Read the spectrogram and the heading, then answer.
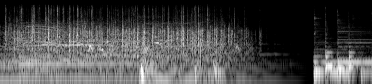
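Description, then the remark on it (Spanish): A burst of applause and cheering from a crowd, dense and loud, fading out over a few seconds before a short silence and then music starting. “Aplauso a tu ingenio y creatividad.”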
